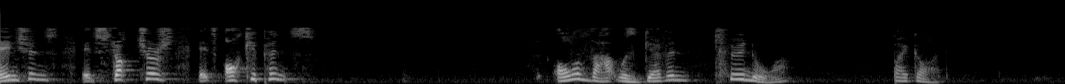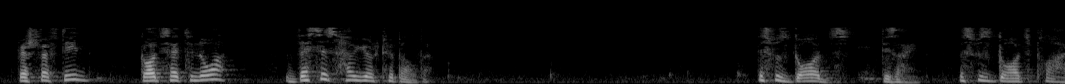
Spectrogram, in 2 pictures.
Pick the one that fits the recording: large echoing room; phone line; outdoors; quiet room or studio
large echoing room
